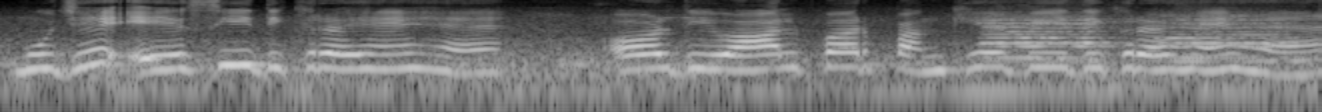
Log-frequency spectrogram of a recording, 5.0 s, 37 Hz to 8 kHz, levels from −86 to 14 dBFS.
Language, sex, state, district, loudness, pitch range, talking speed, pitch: Hindi, female, Haryana, Rohtak, -14 LUFS, 285-320 Hz, 155 wpm, 300 Hz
